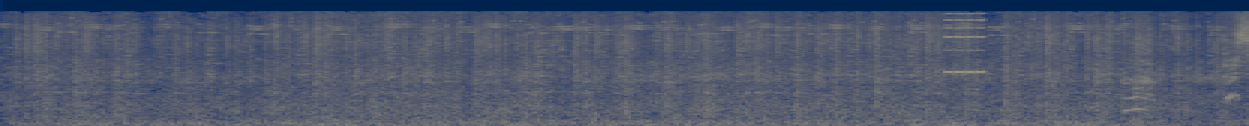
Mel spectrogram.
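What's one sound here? Footsteps run quickly across hard ground.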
